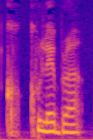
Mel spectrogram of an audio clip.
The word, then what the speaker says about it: Culebra: Tell us about what you saw in, is it Culebra? Is that how you pronounce it? – Culebra.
